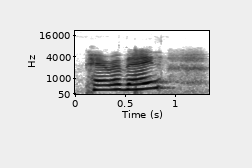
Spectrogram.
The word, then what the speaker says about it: paravane: Can I have the alternate pronunciation? Just paravane.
